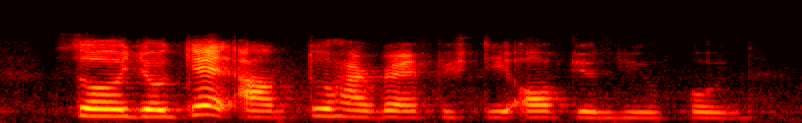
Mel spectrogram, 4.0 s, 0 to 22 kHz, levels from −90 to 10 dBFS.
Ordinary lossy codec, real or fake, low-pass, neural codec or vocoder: Opus, 16 kbps; real; 7.2 kHz; none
